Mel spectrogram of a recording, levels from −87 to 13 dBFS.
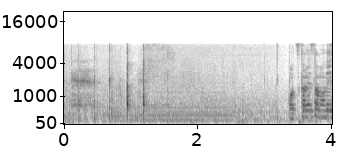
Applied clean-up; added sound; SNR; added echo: none; Bowed string instrument; 17 dB; none.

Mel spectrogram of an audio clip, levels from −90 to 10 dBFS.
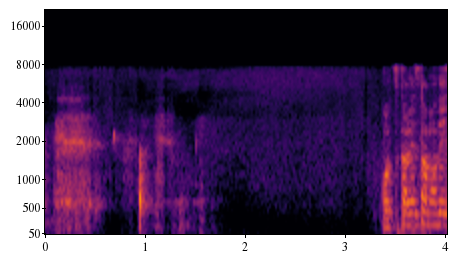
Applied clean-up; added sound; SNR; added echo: neural mask model Resemble Enhance denoiser.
